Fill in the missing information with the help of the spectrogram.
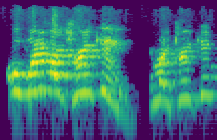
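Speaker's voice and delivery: high, surprised realization. Real, not acted. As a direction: caught off guard, pitch up. Caught off guard by question.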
